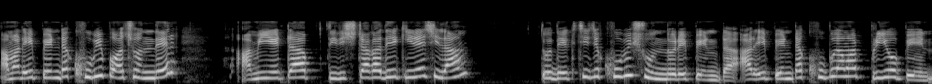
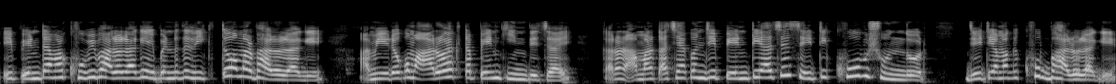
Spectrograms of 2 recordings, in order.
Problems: none marked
